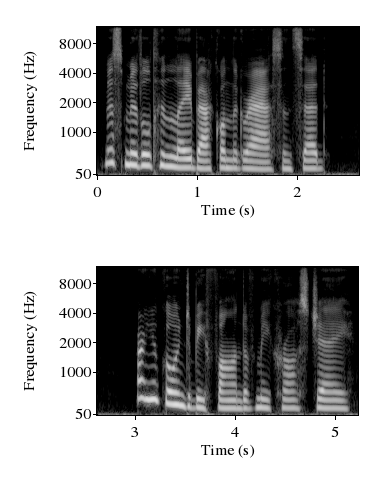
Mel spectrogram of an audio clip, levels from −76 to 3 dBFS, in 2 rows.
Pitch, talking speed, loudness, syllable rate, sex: 210 Hz, 205 wpm, -17 LUFS, 5.0 syllables/s, female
